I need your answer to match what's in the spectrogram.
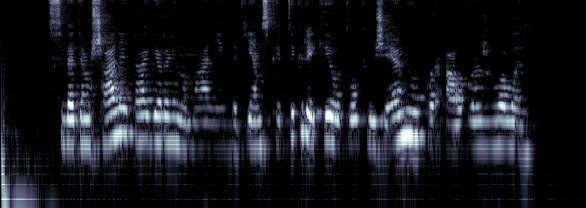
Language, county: Lithuanian, Marijampolė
